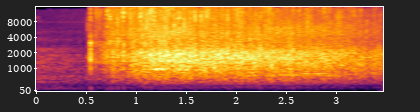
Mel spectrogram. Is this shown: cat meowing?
no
